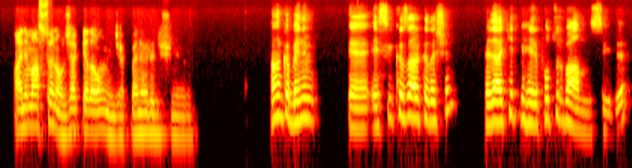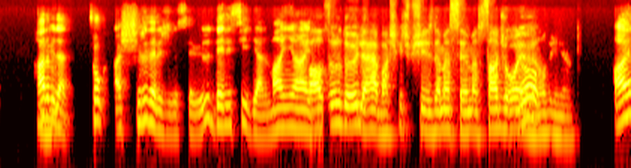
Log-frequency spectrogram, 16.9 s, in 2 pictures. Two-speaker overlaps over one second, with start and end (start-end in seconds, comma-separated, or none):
none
